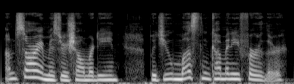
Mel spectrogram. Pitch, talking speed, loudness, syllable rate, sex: 235 Hz, 205 wpm, -15 LUFS, 6.3 syllables/s, female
